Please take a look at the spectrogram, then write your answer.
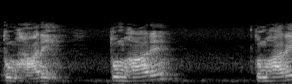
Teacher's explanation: लेकिन तू पर ज्यादा जोर नहीं दिया जा रहा है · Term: लघु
